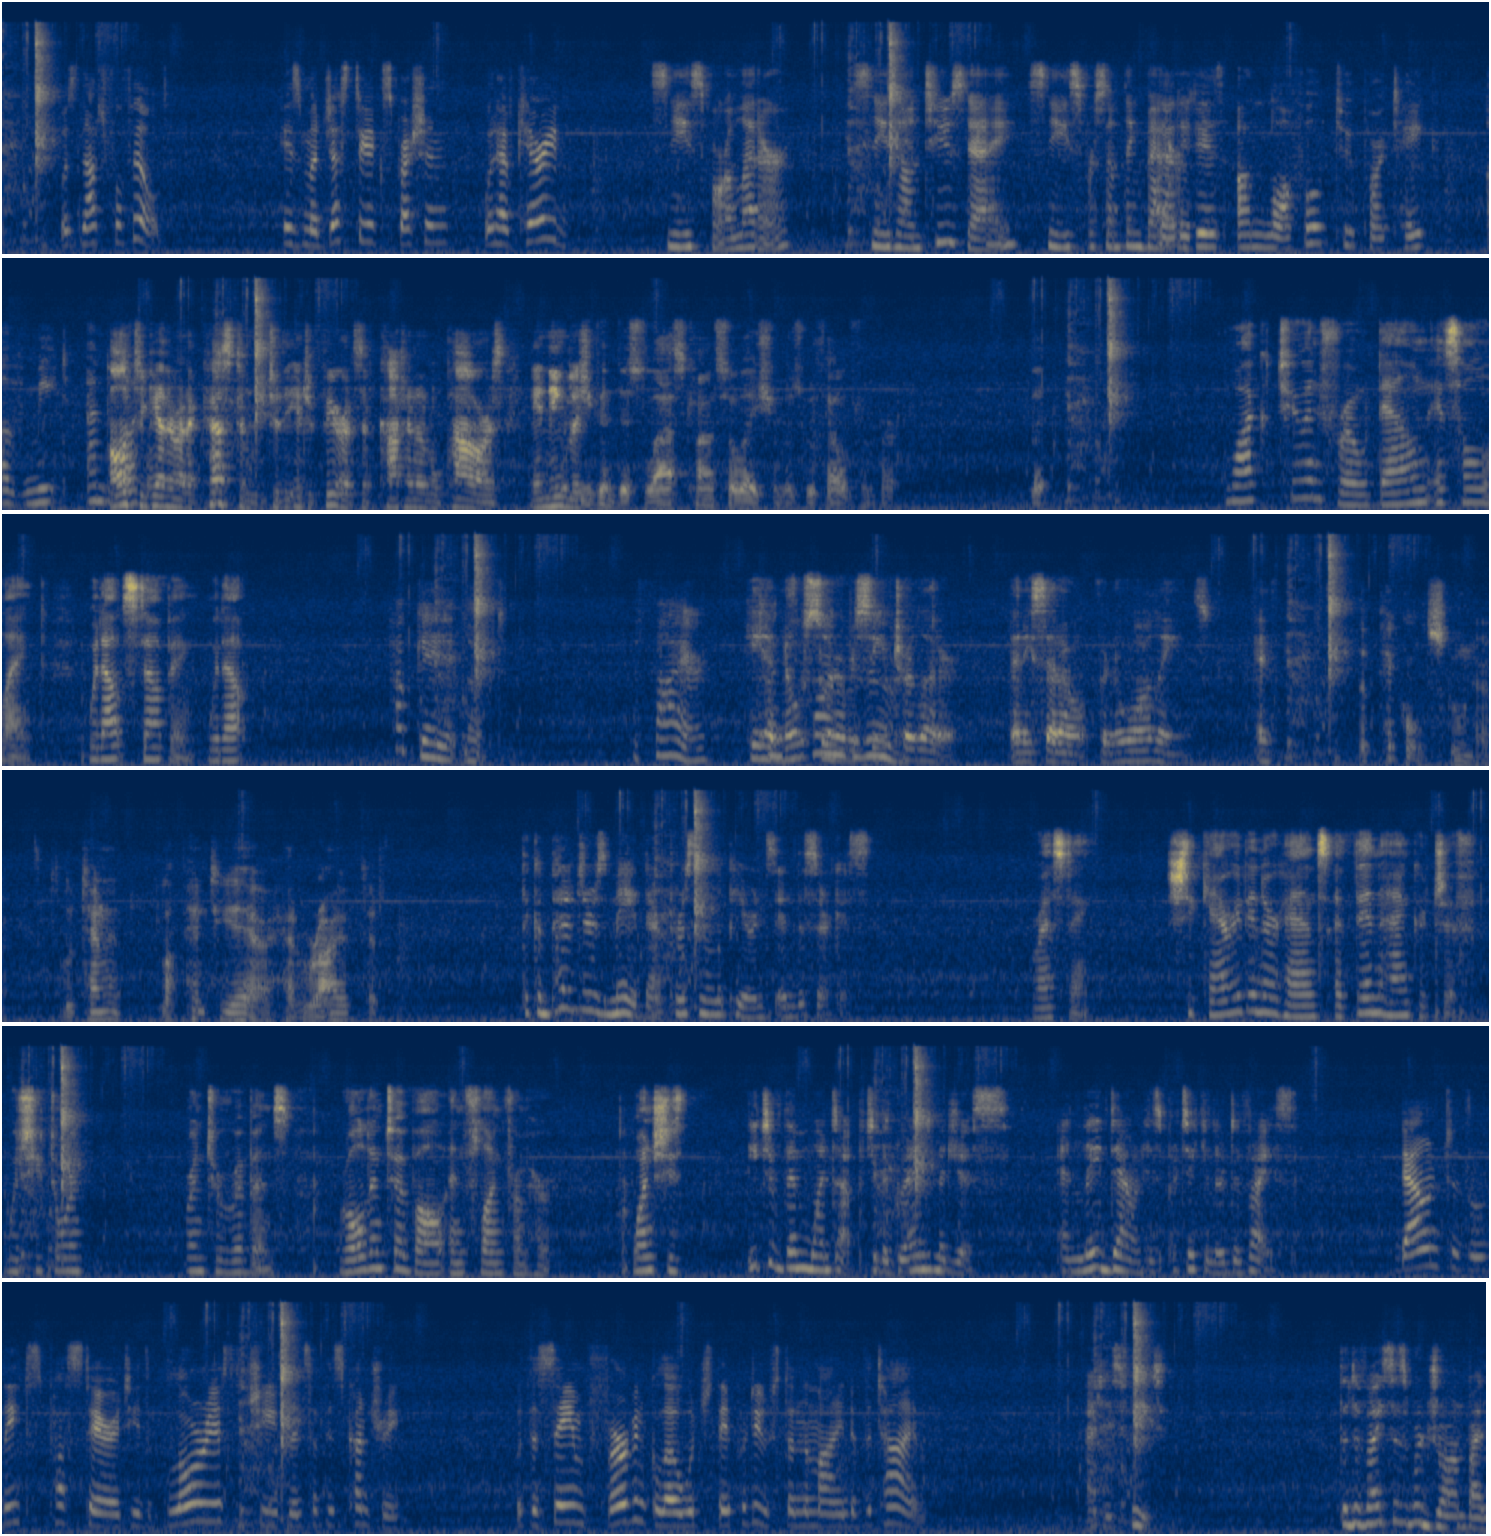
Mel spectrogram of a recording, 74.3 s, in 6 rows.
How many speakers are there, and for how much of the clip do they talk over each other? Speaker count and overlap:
ten, about 4%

